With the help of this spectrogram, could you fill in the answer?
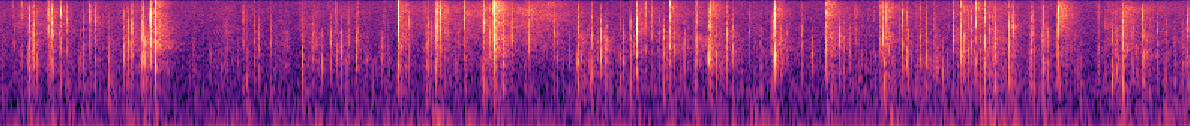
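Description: Fingertips and nails crinkle the clear cellophane wrapper around a blue Carnival cotton towel folded flat inside. The result is a steady stream of sharp, bright crackles and crisp snaps at an uneven pace, with a few louder pops standing out over a soft, hissy bed.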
